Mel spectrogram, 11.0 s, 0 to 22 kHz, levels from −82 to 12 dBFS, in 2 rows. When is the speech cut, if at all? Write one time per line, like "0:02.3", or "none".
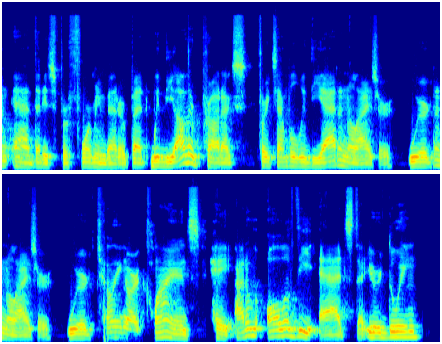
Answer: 0:03.2
0:05.4
0:08.0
